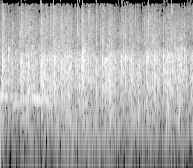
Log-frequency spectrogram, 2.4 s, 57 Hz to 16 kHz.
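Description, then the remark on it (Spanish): An audience applauds steadily at the Cadena 100 radio show Antonio Hueso de Cerca, a dense wash of many hands clapping at once, sustained for the whole stretch with no one speaking over it. “Un aplauso para ellos.”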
